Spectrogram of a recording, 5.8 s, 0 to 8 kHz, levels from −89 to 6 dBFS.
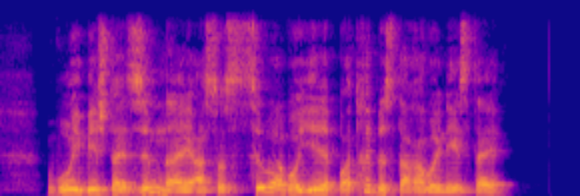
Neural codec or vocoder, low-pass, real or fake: none; 7.2 kHz; real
